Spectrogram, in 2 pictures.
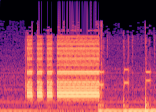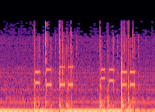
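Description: Touch-tone telephone dialing opens with a few loud, buzzy bursts, then many quick dual-tone beeps. The beeps come in uneven clusters with short gaps and stand alone over a low steady hum.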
